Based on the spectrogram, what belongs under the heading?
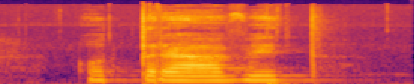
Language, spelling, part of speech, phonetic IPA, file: Czech, otrávit, verb, [ˈotraːvɪt], Cs-otrávit.ogg
- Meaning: 1. to poison 2. to disgust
